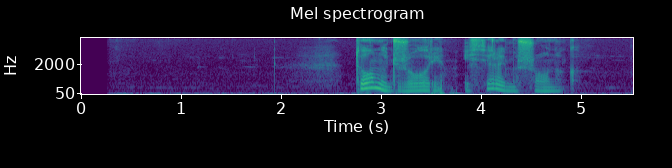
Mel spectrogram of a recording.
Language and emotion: Russian, sad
